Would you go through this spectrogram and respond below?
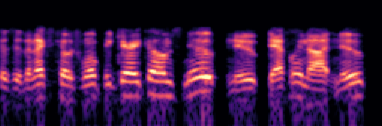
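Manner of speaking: ordinary talk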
